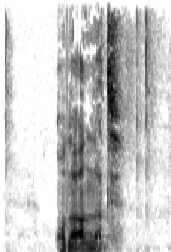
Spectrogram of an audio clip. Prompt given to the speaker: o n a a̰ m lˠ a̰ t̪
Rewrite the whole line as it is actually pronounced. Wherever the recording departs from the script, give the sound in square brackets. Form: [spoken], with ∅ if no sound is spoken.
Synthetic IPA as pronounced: o n a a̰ [n] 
